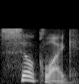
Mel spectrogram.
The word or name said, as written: silklike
